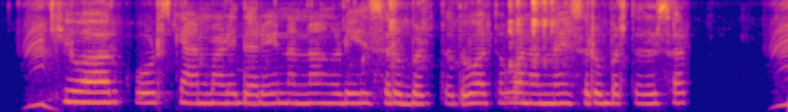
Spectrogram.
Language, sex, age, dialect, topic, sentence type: Kannada, female, 18-24, Central, banking, question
